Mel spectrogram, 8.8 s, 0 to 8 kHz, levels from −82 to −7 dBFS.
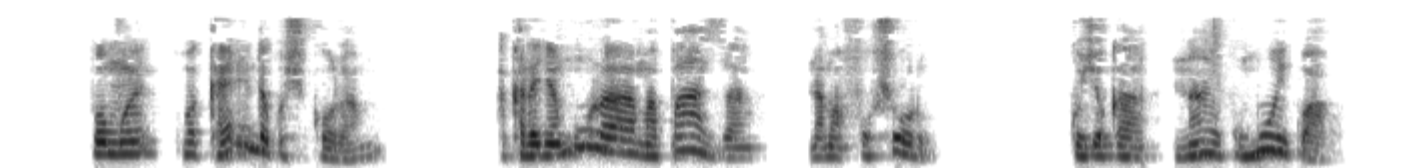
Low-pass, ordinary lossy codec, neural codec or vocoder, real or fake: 7.2 kHz; MP3, 24 kbps; none; real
